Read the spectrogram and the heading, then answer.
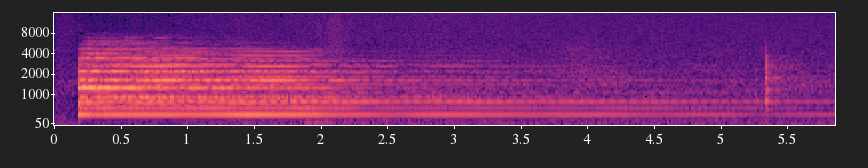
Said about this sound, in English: And so let's sound the chime and move into our silence.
